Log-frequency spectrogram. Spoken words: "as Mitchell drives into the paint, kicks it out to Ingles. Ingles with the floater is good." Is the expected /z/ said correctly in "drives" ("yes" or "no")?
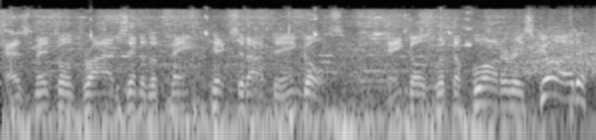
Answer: yes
